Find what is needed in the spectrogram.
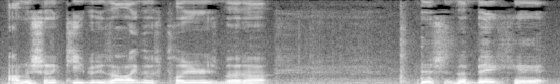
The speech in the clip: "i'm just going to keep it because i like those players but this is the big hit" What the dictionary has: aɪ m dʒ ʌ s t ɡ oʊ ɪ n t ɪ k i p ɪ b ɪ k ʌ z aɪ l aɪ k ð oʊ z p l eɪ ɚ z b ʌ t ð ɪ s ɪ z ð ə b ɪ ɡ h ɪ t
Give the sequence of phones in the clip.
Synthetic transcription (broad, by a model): aɪ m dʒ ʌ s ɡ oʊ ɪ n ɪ k i p ɪ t k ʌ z aɪ l aɪ k ð oʊ z p l eɪ ɚ z b ʌ t ð ɪ s ɪ z ð ə b ɪ ɡ h ɪ t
